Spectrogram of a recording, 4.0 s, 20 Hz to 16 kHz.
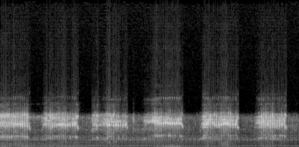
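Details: Early-morning owl, 5:27 AM on March 24, 2013, on a live camera, giving quick, raspy hissed screeches in close succession, six bursts in four seconds, with a low background hum.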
